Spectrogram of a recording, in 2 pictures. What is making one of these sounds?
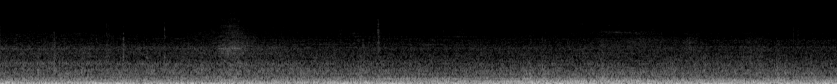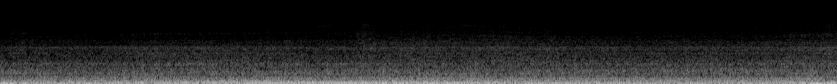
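Tyres roll and rumble on asphalt.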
